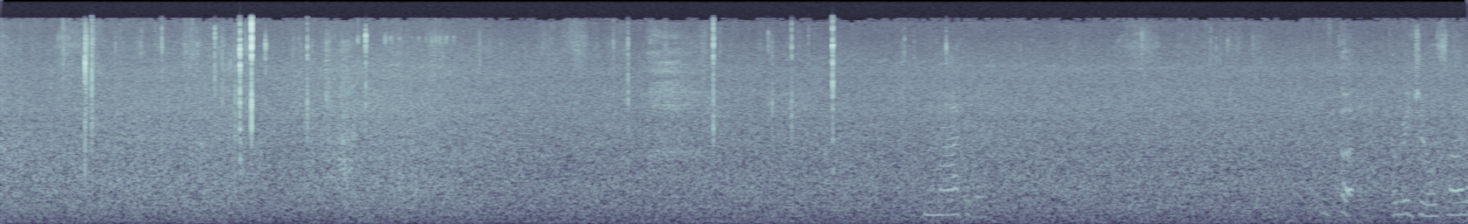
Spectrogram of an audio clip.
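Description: Steady outdoor rushing noise in forest, with a few sharp clicks. A low voice murmurs briefly about two-thirds of the way in.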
